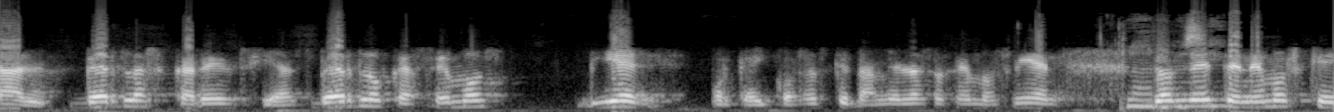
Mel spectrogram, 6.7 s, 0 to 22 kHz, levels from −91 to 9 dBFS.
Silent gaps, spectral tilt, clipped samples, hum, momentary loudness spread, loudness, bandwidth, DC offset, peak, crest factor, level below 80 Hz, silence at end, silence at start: none; -3 dB/octave; 0.8%; none; 12 LU; -12 LUFS; 15 kHz; under 0.1%; 0 dBFS; 12 dB; -52 dBFS; 0 s; 0 s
